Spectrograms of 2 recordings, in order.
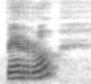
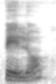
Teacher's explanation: la r doble todavía no la tienen entonces lo sustituyen por el fonema l que si lo tienen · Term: sustitución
